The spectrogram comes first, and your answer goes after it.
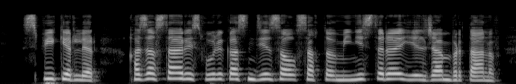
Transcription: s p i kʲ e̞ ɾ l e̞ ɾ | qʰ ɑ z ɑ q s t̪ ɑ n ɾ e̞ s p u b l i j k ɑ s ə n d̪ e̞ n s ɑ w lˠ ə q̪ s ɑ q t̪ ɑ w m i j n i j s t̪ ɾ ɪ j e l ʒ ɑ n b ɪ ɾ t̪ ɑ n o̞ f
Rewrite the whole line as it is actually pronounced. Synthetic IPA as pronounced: s p i kʲ e̞ ɾ l e̞ ɾ | qʰ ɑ z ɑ q s t̪ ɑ n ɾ e̞ s p u b l i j k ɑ s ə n d̪ e̞ n s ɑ w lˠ ə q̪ s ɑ q t̪ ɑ w m i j n i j s t̪ ɾ ɪ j e l ʒ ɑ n b ɪ ɾ t̪ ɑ n o̞ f

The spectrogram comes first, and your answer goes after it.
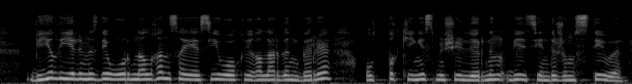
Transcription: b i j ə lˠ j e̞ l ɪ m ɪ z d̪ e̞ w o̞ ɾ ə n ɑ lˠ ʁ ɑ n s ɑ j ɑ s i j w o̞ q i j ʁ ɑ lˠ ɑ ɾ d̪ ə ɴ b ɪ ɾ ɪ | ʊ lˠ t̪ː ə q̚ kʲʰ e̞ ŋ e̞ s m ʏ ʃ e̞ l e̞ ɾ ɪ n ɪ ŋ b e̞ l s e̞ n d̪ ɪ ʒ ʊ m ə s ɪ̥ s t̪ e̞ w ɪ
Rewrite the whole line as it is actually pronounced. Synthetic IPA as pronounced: b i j ə lˠ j e̞ l ɪ m ɪ z d̪ e̞ w o̞ ɾ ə n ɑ lˠ ʁ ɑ n s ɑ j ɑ s i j w o̞ q i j ʁ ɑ lˠ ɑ ɾ d̪ ə ɴ b ɪ ɾ ɪ | ʊ lˠ t̪ː ə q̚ kʲʰ e̞ ŋ e̞ s m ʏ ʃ e̞ l e̞ ɾ ɪ n ɪ ŋ b e̞ l s e̞ n d̪ ɪ ʒ ʊ m ə s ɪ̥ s t̪ e̞ w ɪ

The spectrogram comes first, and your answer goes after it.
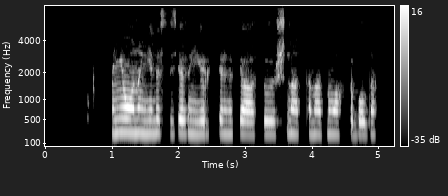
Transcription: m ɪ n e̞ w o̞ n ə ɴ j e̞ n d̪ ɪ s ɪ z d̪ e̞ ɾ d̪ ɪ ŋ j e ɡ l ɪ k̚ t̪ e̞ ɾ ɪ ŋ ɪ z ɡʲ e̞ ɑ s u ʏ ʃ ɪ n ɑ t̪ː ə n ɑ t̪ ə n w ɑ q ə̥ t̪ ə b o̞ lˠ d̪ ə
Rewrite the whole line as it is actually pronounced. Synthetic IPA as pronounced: m ɪ n e̞ w o̞ n ə ɴ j e̞ n d̪ ɪ s ɪ z d̪ e̞ ɾ d̪ ɪ ŋ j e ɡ l ɪ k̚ t̪ e̞ ɾ ɪ ŋ ɪ z ɡʲ e̞ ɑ s u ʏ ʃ ɪ n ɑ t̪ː ɑ n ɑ t̪ ə n w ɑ q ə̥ t̪ ə b o̞ lˠ d̪ ə

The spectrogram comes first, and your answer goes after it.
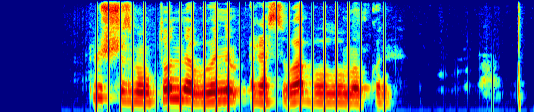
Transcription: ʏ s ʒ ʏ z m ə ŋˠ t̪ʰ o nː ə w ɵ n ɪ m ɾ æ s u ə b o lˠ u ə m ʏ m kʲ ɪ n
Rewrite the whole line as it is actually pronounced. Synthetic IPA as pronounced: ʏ ʃ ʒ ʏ z m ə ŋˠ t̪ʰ o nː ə w ɵ n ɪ m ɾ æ s u ɑ b o lˠ u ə m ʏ m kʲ ɪ n

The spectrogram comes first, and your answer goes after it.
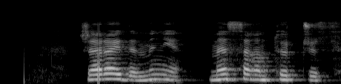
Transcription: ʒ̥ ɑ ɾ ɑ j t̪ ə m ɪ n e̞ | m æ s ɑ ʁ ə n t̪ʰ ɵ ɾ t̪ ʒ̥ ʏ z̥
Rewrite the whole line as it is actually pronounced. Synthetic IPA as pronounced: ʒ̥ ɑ ɾ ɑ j d̪ ə m ɪ n e̞ | m æ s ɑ ʁ ɑ n t̪ʰ ɵ ɾ t̪ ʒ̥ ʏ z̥

